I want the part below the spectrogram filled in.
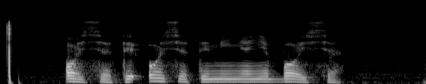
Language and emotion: Russian, neutral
